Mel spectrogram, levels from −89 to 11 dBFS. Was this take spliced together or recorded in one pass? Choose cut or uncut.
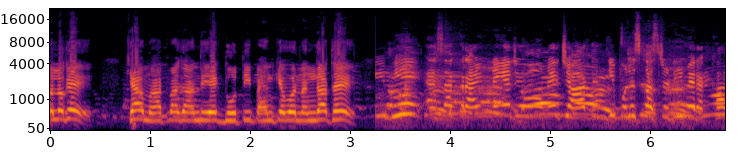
cut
